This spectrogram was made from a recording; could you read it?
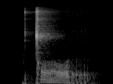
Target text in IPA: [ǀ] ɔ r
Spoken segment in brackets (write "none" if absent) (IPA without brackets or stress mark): ǀ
